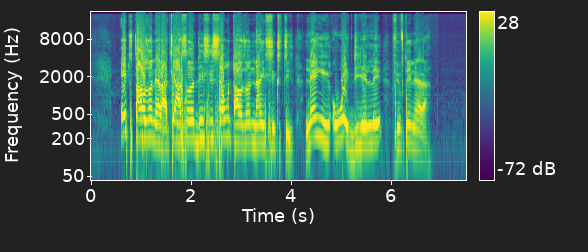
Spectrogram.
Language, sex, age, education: Yoruba, male, 30-45, tertiary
